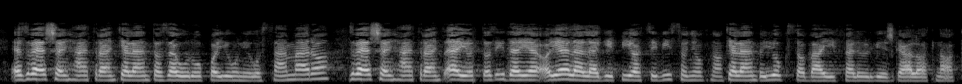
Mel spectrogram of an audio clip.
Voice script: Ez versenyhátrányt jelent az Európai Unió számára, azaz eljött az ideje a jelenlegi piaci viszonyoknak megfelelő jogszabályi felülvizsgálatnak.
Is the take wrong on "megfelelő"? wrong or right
wrong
